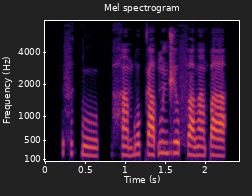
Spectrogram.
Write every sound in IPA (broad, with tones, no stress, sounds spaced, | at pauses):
f ɪ˦ k͡p u˨ | h ã˨ b o˦ k a˨ ɓ ũ˦ d͡ʒ ʊ˦ f a˨ β ã˨ p a˨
